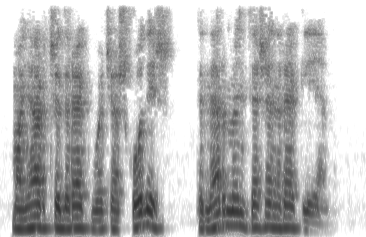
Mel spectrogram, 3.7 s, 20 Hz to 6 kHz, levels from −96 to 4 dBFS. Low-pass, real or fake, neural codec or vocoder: 5.4 kHz; real; none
